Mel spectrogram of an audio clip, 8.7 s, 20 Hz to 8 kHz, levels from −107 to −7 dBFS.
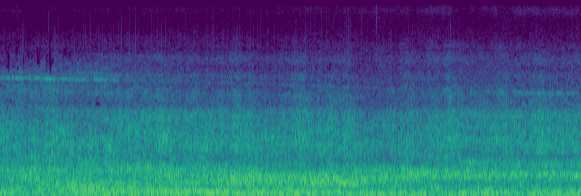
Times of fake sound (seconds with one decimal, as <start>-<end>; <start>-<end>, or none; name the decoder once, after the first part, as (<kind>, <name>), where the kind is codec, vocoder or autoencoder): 6.8-7.7 (codec, DAC)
